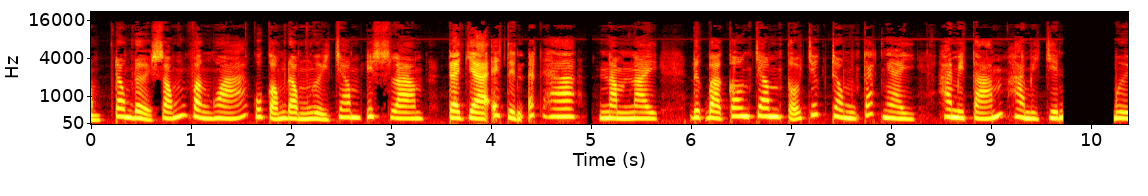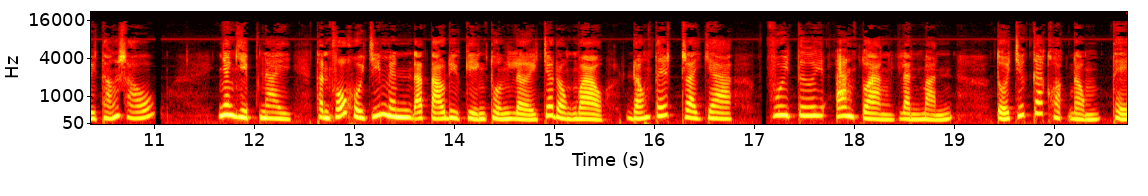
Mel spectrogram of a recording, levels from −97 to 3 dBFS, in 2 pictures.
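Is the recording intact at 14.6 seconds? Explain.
Yes, the speech at 14.6 seconds plays through cleanly, with no dropout, click, distortion or other fault audible at that point.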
